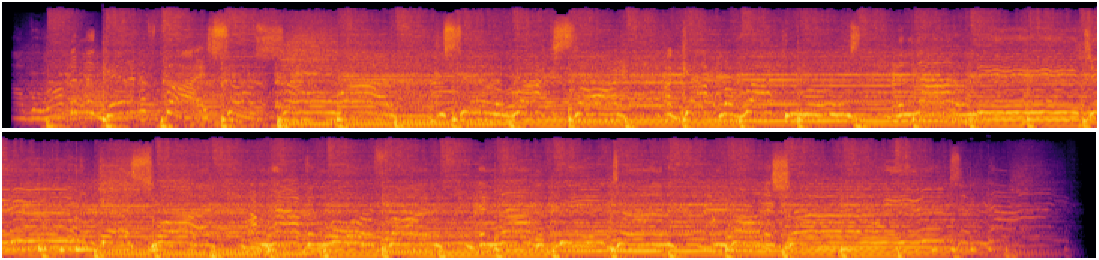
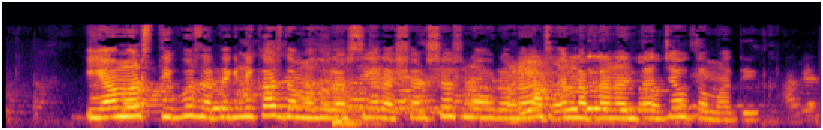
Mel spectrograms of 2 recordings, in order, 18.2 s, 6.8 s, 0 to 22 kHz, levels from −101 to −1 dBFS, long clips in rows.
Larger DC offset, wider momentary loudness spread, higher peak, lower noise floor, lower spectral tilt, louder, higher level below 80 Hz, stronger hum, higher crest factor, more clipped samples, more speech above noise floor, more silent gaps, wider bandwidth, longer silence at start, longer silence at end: neither; second, 4 LU vs 10 LU; second, -4 dBFS vs 0 dBFS; second, -45 dBFS vs -49 dBFS; about the same, -4.5 dB/octave vs -4.5 dB/octave; second, -19 LUFS vs -16 LUFS; first, -30 dBFS vs -54 dBFS; neither; about the same, 16 dB vs 16 dB; neither; second, 24 dB vs 33 dB; neither; first, 18 kHz vs 11.5 kHz; second, 0.1 s vs 0.7 s; first, 0.45 s vs 0.05 s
